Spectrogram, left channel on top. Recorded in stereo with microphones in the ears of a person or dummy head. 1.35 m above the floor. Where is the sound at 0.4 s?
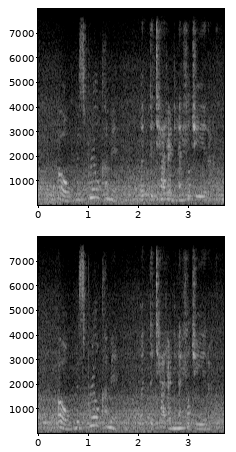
45° right (ahead or behind), 0.7 m.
